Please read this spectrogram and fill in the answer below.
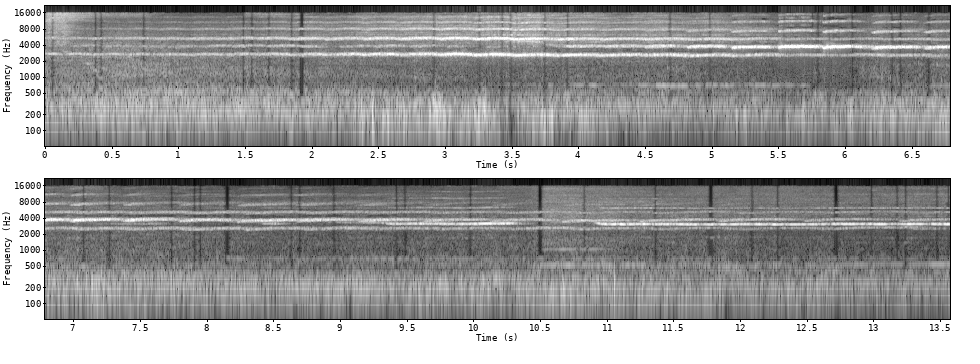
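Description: GO Transit bilevel passenger coaches rolling past the platform, with a loud high-pitched metal squeal of several wavering tones over a low rolling rumble. The squeal is loudest near the middle, where a few sharp clicks come through.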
